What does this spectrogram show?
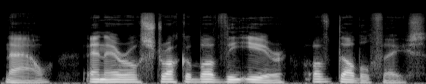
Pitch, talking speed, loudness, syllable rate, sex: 105 Hz, 140 wpm, -15 LUFS, 3.8 syllables/s, male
